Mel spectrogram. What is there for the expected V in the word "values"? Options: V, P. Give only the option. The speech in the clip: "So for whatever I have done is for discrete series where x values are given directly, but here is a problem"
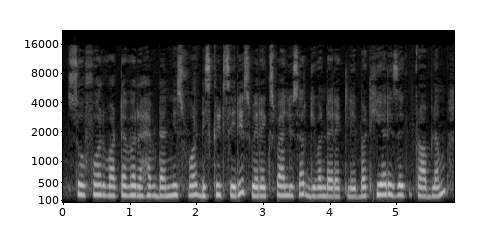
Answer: P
